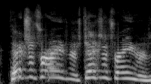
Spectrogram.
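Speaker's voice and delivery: high repeated call; announcing guard. Acted. Guard announcing Texas Rangers, high call. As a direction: call out who they are.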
